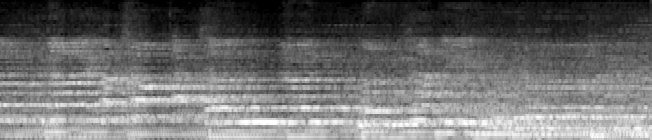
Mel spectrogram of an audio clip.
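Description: Church choir singing a Vietnamese Easter hymn, voices moving through long held chords over a sustained low bass line.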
